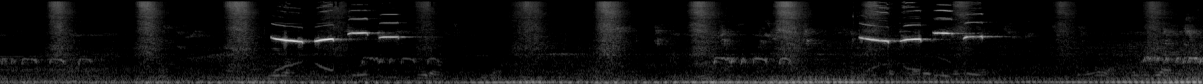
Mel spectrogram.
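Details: White-breasted bird with an unusual song, used for song training: loud clear whistled phrases with swooping downslurs and short high notes, in two bursts, over a faint repeated mid-pitched tone and low hum.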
